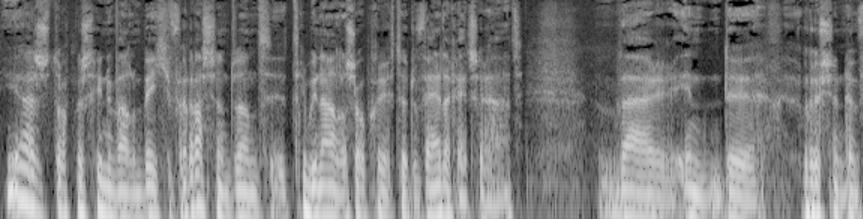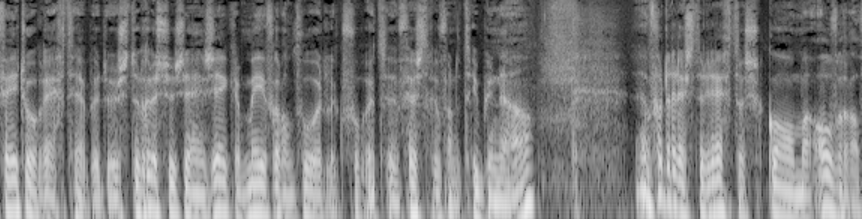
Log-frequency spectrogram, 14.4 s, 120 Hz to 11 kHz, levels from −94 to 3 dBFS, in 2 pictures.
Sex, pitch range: male, 100-125 Hz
